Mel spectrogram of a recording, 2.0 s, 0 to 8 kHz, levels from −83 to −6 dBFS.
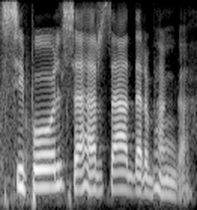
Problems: none marked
